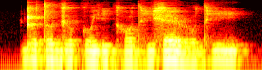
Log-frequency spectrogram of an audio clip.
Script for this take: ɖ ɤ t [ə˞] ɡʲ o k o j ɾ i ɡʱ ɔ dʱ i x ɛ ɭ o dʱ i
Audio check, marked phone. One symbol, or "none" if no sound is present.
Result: ɤ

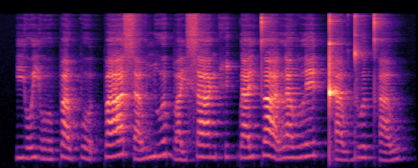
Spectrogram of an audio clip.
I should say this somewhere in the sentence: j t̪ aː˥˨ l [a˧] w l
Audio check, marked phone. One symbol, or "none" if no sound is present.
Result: a˧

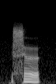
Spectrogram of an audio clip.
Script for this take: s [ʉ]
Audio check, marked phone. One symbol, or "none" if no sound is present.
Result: ə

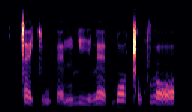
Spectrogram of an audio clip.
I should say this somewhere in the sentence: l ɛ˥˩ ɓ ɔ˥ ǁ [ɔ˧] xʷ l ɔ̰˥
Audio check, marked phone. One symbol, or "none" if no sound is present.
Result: ɔ˩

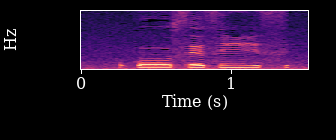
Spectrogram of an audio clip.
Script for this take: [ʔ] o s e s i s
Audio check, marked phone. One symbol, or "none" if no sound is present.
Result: ʔ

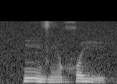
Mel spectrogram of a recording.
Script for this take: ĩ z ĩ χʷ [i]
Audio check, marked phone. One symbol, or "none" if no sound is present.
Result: i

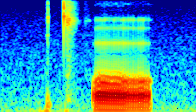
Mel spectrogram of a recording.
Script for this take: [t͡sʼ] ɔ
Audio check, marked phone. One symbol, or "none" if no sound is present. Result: t͡sʼ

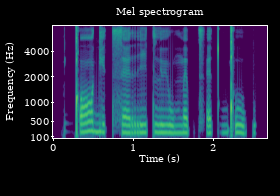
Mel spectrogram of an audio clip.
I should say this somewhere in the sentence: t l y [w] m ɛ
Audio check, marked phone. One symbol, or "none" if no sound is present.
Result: w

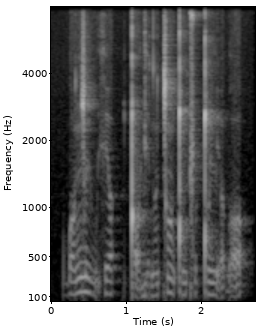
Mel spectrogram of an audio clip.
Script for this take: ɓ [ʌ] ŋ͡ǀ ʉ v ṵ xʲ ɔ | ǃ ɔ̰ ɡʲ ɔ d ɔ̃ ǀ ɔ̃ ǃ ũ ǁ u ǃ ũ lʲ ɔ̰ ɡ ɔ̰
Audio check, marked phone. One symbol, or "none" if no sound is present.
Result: ɔ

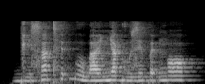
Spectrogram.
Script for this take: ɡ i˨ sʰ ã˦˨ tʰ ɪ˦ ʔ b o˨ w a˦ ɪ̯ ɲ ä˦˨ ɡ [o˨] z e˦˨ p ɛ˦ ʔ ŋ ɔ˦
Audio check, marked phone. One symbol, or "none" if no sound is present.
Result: u˨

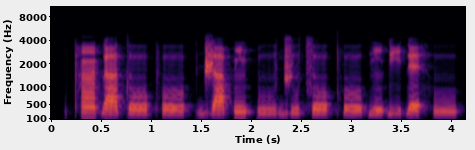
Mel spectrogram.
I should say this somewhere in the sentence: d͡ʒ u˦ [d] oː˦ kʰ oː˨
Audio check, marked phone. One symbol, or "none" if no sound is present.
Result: t͡s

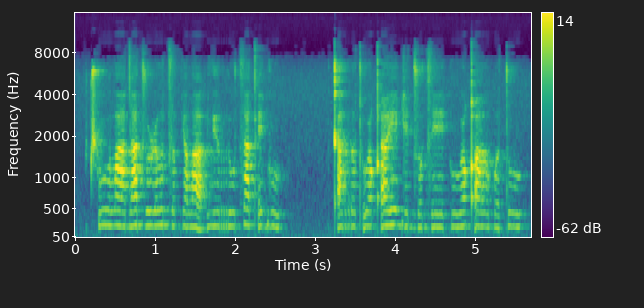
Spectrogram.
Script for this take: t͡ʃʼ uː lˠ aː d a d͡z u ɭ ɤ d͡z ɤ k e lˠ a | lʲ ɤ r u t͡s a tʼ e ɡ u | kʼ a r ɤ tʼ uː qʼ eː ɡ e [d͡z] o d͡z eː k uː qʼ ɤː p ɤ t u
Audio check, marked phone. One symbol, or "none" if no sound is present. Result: d͡z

